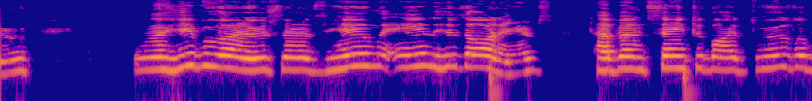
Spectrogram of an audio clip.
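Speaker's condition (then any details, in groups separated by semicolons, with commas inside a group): Cerebral palsy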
